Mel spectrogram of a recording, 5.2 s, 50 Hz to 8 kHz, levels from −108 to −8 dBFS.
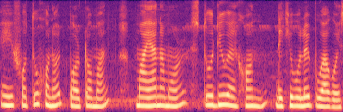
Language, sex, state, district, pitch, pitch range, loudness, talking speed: Assamese, female, Assam, Sonitpur, 230 Hz, 220-250 Hz, -15 LUFS, 130 wpm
